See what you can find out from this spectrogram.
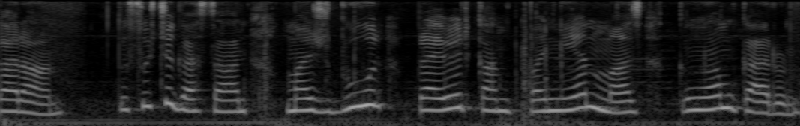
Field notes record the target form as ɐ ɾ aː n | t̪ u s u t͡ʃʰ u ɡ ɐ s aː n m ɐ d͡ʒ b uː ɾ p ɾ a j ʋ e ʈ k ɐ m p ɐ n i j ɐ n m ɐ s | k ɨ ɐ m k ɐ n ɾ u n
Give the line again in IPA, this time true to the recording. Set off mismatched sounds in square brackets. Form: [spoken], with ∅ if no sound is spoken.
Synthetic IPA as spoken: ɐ ɾ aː n | t̪ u s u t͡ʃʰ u ɡ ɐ s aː n m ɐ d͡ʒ b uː ɾ p ɾ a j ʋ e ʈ k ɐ m p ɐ n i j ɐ n m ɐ [z] | k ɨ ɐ m k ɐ [∅] ɾ u n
